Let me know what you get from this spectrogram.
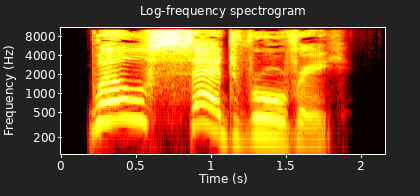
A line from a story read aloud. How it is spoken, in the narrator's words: shouted one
